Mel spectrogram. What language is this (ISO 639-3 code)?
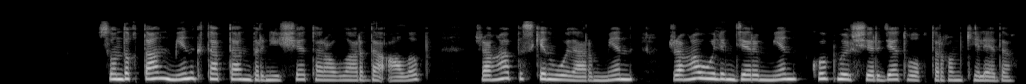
kaz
